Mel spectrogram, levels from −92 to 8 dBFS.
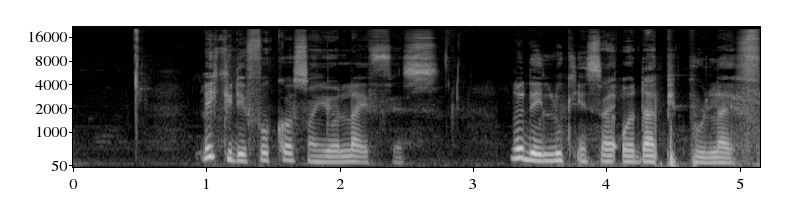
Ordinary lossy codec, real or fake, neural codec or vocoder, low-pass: none; real; none; none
